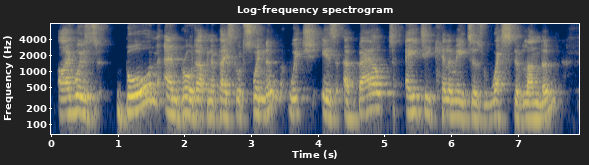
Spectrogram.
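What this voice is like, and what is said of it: Non-Australian accent. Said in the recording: “your accent is not Australian. You can pick up that it's not Australian”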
